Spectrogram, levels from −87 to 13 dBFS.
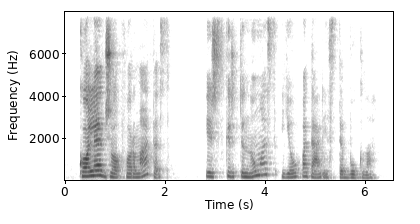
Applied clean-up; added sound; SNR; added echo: none; none; none; none.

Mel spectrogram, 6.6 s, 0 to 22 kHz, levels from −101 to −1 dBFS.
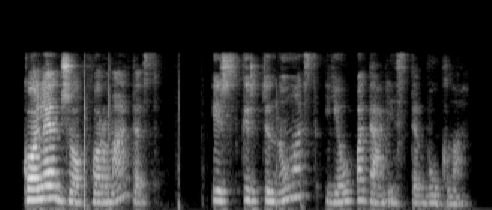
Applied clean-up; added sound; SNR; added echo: neural mask model DeepFilterNet 3.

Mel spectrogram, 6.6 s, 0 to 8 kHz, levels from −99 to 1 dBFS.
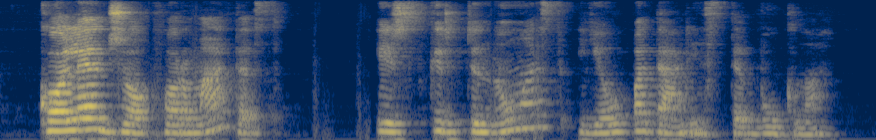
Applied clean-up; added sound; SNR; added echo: neural separator model SepFormer DNS4.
